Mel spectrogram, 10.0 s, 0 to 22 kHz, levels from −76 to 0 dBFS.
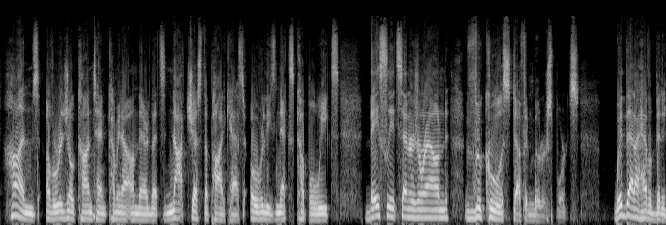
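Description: Hard clipping runs through the whole speech clip: the signal is driven about 8 dB past what a stage can pass, so a few percent of samples hit the ceiling. The waveform shows flat-topped peaks, and the spectrogram shows harmonic smearing at high frequencies, heard as harsh crackle on loud syllables.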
